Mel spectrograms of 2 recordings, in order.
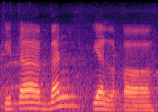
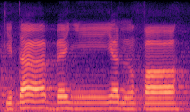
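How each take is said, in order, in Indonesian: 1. Bunyi n tetap jelas sebelum y. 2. Bunyi n melebur ke y yang mengikutinya. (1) "Tidak boleh dibaca" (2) "tapi dibaca"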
